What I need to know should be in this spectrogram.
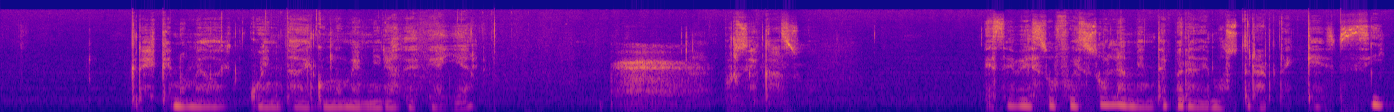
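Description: A woman speaks tensely and firmly, close by.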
